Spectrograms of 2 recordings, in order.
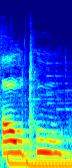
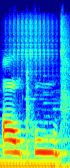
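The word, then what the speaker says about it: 凹凸: It's pronounced autu, autu, autu, and it means bumpy.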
